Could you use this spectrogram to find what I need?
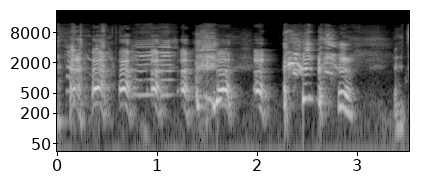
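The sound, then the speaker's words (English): A man clears his throat into the microphone in a series of harsh, raspy bursts and coughing sounds, repeated several times over a few seconds with brief pauses between them. “my father will clear his throat into the microphone.”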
